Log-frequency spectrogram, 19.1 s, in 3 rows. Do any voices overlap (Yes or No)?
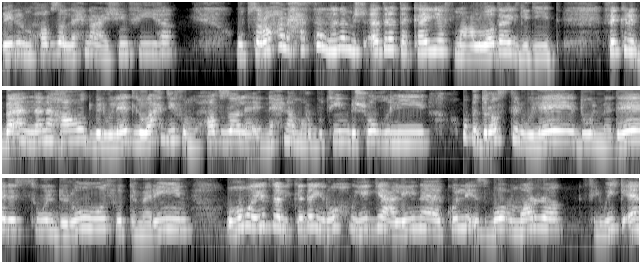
No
